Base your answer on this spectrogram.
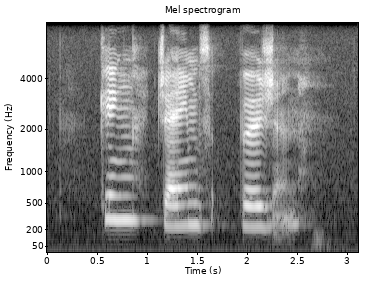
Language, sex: English, female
